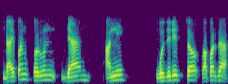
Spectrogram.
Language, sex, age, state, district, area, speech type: Marathi, male, 18-30, Maharashtra, Amravati, rural, conversation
